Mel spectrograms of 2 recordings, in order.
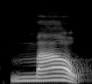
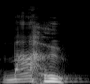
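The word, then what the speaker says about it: Mahou: pronunciation of that is ma ma exactly because the H in Spanish is silent my f my father when he comes pronounces it uh uh mahu of course never gets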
